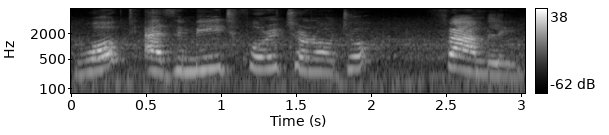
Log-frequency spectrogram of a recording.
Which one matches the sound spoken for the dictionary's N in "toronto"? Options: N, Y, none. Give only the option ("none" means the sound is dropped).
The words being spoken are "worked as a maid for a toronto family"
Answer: none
